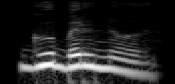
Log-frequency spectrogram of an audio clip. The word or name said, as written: gubernur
